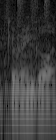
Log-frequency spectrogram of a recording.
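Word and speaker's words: Guringai: the north shore area it's not with a k as the europeans pronounce it it's with the g so yeah it comes from the goringa mod what's the best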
